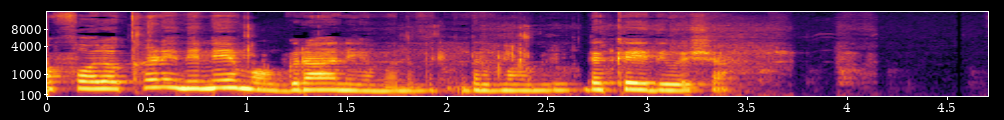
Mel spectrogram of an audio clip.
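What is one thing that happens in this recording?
A young woman sings over an online call.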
